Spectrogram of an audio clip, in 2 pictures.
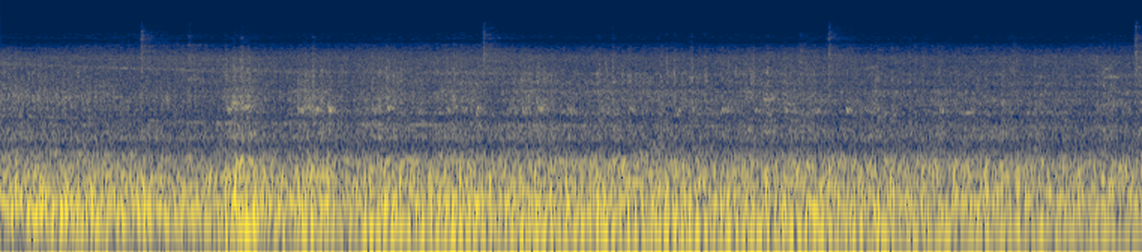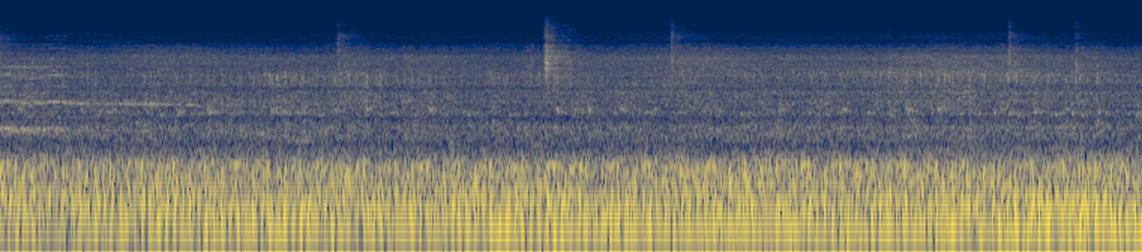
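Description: Diesel train running, a steady low rumble with scattered sharp clicks and knocks.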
